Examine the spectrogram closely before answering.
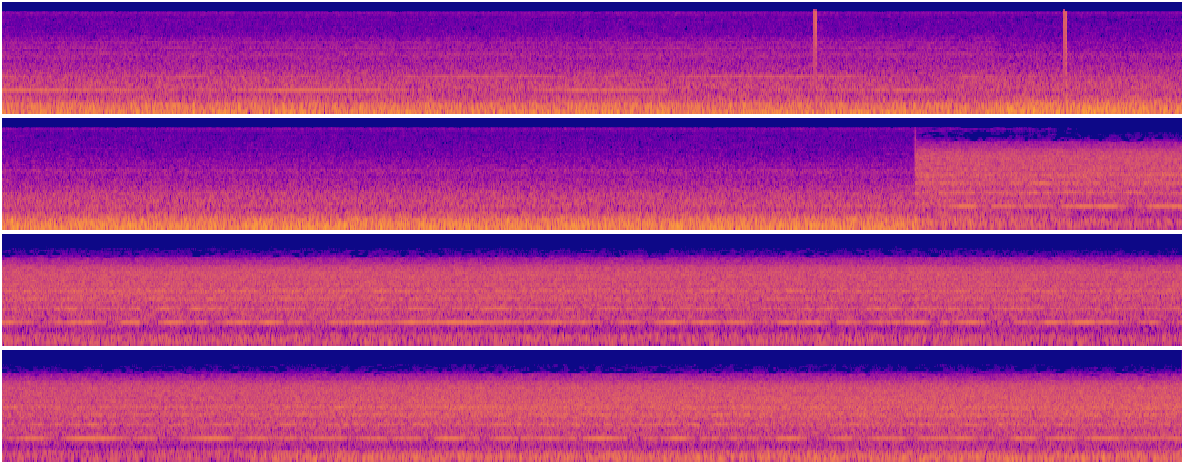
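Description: A jet engine whines with a steady high tone.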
